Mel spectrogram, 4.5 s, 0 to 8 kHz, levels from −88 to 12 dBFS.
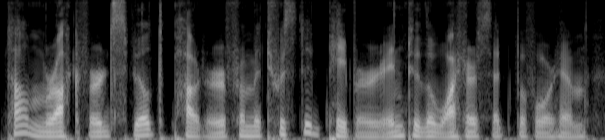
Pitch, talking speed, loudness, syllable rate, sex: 95 Hz, 185 wpm, -22 LUFS, 5.1 syllables/s, male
